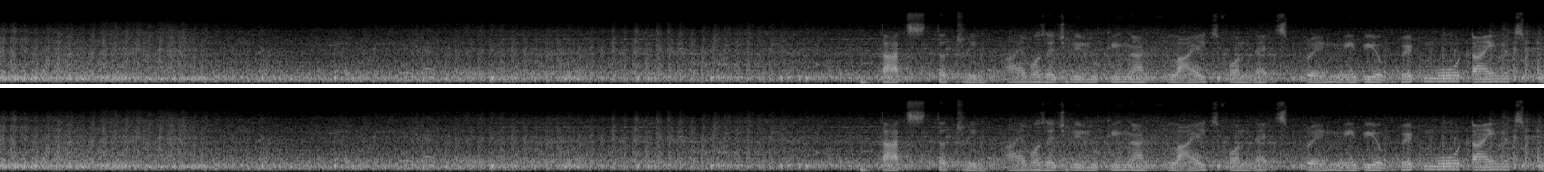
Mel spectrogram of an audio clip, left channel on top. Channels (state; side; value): identical; both; correlation 1.00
